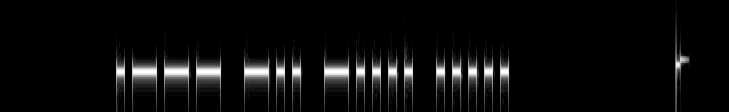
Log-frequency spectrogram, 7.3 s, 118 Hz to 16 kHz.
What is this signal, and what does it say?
Morse code, heard as a keyed tone, about 15 wpm, 700 Hz. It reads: JD65
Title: Four Challenging Letter-Number Combinations 15wpm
